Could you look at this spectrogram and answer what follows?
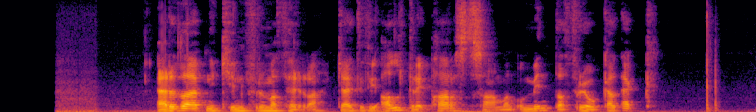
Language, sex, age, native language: Icelandic, male, 20-29, Icelandic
